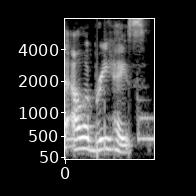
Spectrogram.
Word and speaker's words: alebrije: But I kept asking, where are the alebrijes? And they were looking at me. It's actually pronounced alebrije. And I was saying it wrong.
